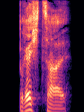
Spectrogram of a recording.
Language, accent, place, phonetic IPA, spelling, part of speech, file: German, Germany, Berlin, [ˈbʁɛçˌt͡saːl], Brechzahl, noun, De-Brechzahl.ogg
- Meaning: refractive index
